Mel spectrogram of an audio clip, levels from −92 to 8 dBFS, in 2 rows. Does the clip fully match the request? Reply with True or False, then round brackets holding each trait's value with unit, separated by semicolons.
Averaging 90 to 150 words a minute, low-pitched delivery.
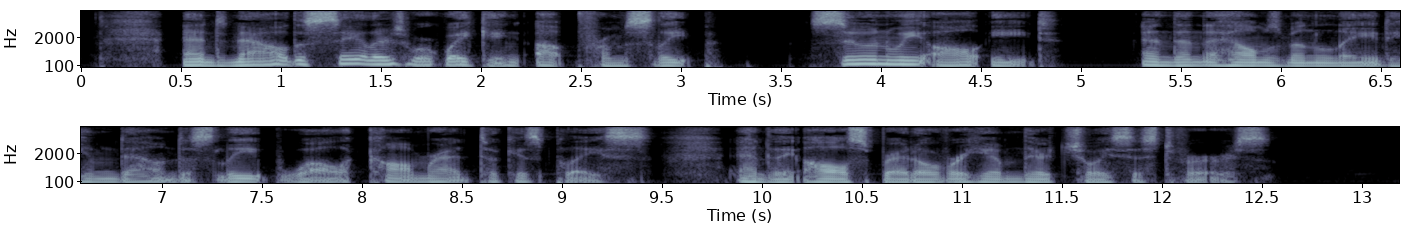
False (170 wpm; 110 Hz)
